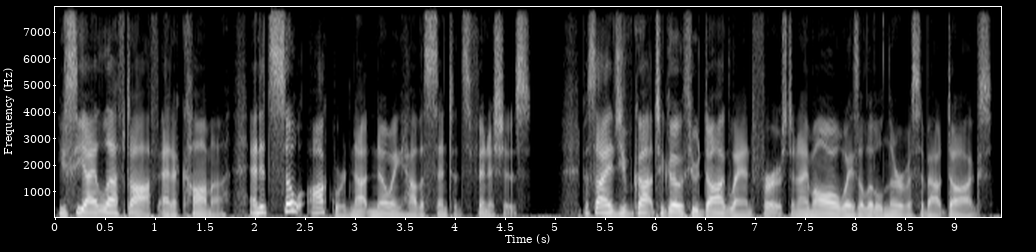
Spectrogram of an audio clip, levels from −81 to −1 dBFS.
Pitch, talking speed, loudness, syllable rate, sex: 140 Hz, 215 wpm, -18 LUFS, 5.7 syllables/s, male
